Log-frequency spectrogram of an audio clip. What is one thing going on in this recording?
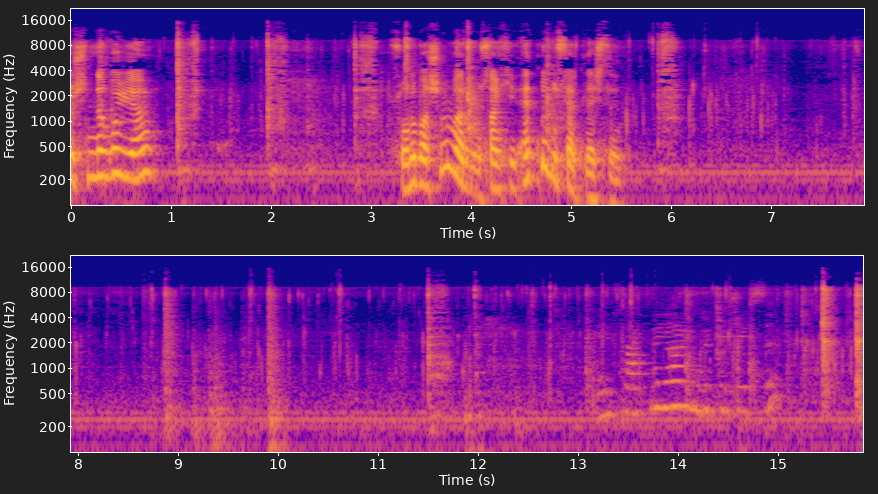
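Thick sauce squelches as it is mashed.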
